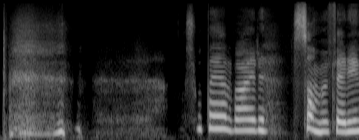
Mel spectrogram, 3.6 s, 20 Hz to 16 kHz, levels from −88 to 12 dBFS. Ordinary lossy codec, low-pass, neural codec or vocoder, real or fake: none; 14.4 kHz; codec, 44.1 kHz, 2.6 kbps, SNAC; fake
